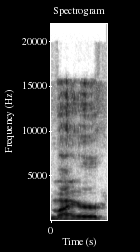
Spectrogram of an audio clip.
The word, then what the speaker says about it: Meijer: um so yeah a little bit different but meyer is a good place to get lego and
